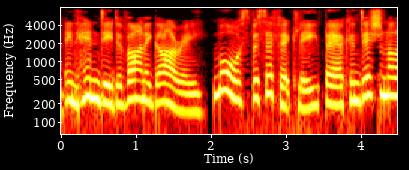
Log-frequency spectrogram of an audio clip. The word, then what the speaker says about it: Devanagari: The name of the script itself is pronounced Devanagari.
